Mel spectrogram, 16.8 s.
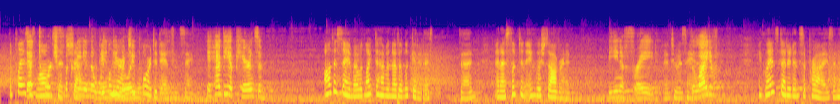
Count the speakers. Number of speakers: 2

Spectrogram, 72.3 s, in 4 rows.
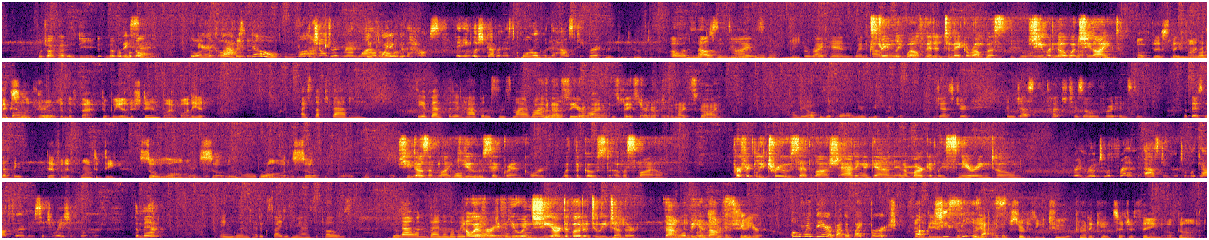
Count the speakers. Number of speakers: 10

